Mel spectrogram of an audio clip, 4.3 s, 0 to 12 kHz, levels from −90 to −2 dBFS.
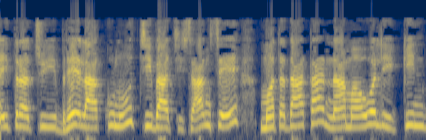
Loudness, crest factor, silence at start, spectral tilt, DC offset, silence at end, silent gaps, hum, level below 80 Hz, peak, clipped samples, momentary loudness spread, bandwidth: -12 LUFS; 12 dB; 0 s; -3 dB/octave; under 0.1%; 0 s; none; none; -52 dBFS; 0 dBFS; 0.3%; 6 LU; 12 kHz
